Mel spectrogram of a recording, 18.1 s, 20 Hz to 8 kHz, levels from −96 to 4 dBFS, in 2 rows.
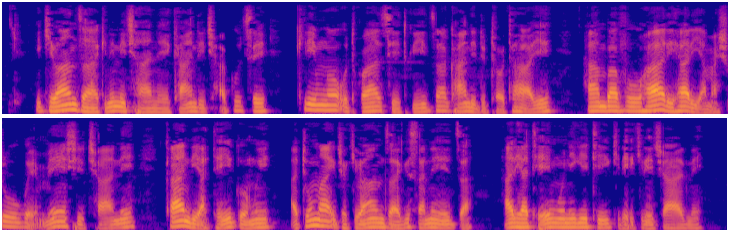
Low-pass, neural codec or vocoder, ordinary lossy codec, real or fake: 7.2 kHz; none; MP3, 32 kbps; real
